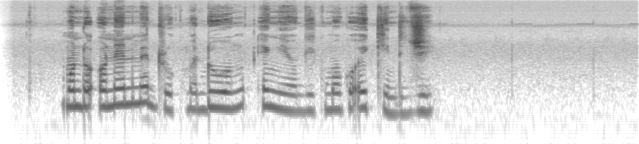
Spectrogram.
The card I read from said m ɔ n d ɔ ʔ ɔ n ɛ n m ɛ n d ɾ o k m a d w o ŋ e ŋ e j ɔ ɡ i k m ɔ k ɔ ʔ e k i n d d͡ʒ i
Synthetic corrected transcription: m ɔ n d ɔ ʔ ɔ n ɛ n m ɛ d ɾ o k m a d w o ŋ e ŋ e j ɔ ɡ i k m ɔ k ɔ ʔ e k i n d d͡ʒ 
